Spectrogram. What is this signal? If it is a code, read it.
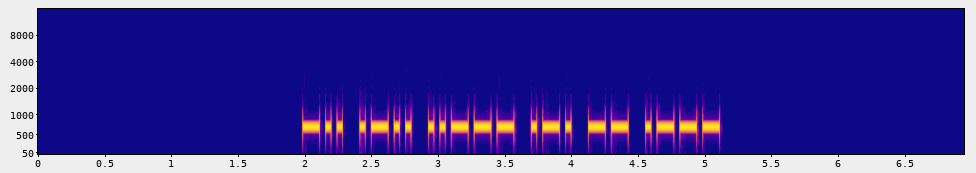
Morse code, heard as a keyed tone, about 28 wpm, 700 Hz. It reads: DL2RMJ
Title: DXCC-100 Call Signs - 6 Characters - 28wpm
